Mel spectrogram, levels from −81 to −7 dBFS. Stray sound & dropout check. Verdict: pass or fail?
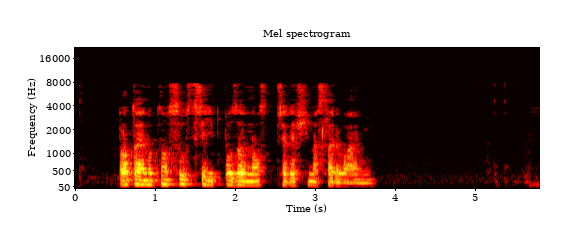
pass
